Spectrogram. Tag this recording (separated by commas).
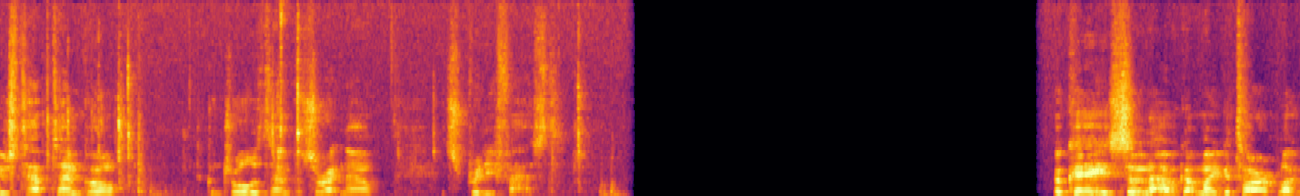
Speech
